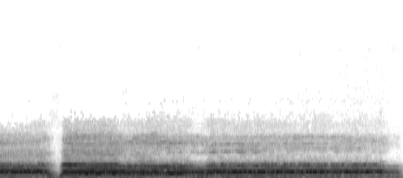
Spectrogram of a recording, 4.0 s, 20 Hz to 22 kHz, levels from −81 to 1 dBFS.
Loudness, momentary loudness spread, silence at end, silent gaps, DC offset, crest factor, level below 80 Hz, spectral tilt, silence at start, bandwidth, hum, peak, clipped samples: -15 LUFS; 3 LU; 0 s; none; under 0.1%; 10 dB; -50 dBFS; -5.5 dB/octave; 0 s; 6.6 kHz; none; -4 dBFS; under 0.1%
